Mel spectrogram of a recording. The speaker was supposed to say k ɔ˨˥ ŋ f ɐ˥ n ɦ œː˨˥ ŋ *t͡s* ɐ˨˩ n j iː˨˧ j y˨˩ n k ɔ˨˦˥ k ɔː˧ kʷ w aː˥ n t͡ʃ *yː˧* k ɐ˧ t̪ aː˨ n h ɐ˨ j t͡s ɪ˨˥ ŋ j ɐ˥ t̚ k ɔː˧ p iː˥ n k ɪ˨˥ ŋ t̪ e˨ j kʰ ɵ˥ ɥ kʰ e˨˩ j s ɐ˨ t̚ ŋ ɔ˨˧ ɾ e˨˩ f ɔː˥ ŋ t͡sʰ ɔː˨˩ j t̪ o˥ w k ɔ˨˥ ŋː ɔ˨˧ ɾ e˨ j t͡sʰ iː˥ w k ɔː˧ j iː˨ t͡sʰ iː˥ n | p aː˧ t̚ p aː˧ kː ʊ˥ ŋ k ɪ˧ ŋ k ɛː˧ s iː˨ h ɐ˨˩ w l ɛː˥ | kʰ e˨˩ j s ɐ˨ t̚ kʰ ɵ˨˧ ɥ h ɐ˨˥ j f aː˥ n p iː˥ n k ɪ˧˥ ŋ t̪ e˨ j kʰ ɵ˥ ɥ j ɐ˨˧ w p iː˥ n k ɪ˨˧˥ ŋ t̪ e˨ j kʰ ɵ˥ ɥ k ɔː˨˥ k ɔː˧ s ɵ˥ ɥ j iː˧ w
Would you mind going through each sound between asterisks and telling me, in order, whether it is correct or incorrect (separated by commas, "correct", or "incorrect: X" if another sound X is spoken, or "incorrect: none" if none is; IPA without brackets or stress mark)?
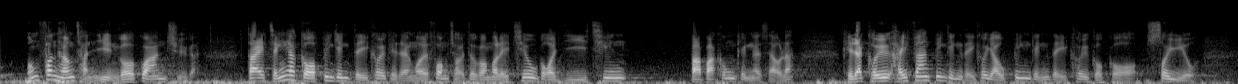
incorrect: t͡sʰ, correct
